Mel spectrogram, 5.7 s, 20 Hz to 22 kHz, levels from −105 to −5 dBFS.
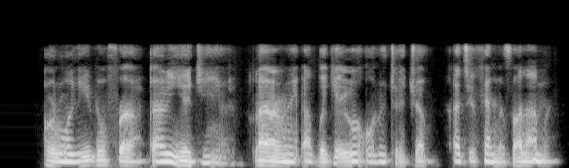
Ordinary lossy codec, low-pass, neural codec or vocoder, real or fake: none; 7.2 kHz; codec, 16 kHz, 1 kbps, FreqCodec, larger model; fake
